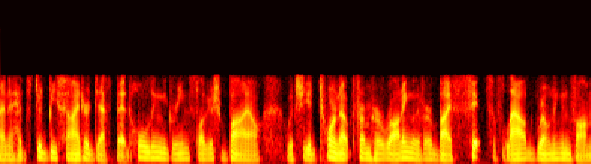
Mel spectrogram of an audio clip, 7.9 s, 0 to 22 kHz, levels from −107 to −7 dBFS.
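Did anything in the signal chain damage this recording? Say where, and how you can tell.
No, nothing in this speech recording stood out on listening as damage introduced anywhere along the signal chain.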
